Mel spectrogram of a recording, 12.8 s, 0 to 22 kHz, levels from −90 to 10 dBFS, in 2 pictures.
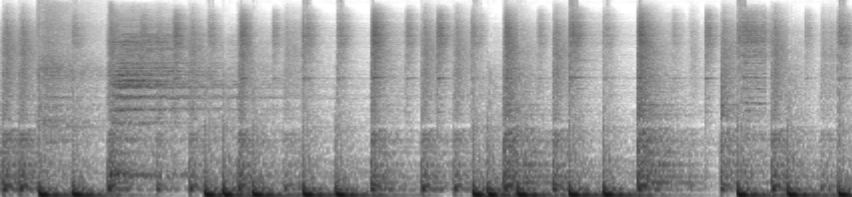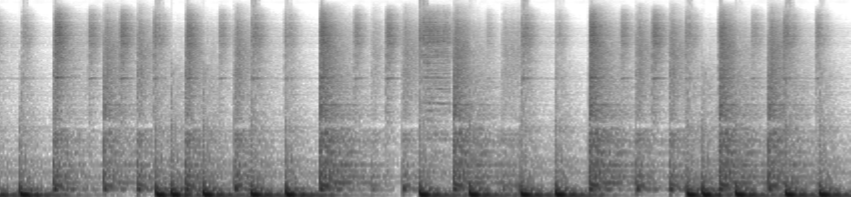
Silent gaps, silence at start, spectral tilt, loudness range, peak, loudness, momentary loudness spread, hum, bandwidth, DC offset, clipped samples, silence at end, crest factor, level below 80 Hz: none; 0 s; -5 dB/octave; 1 LU; 0 dBFS; -12 LUFS; 9 LU; none; 17.5 kHz; under 0.1%; 7%; 0 s; 8 dB; -10 dBFS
